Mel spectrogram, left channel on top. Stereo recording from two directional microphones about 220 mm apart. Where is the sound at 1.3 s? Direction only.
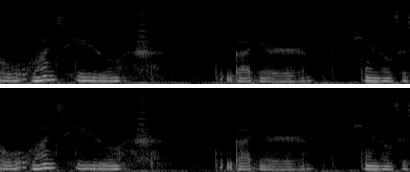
30° right (ahead or behind).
